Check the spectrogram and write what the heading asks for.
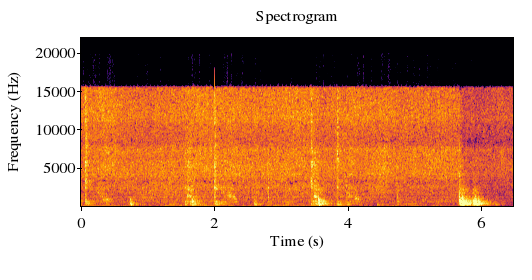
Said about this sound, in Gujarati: હવે એને સારી રીતના શેકી લઈએ। આ રીતના મેં ગેસ ફાસ્ટ જ રાખ્યો છે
